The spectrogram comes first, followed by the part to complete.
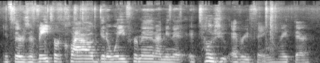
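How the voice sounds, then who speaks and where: A woman's voice: lowish voice, fairly even intonation, fairly quick, a little mellow, a little hiss or hum. A woman giving an informal walkthrough as a trainer, practical and explanatory, often thinking aloud. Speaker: trainer presenting draft dispatcher training cards.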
